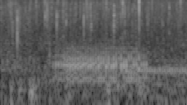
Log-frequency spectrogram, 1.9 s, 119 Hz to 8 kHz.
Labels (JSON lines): {"label": "biophony, croak", "recorder": "SoundTrap 500"}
